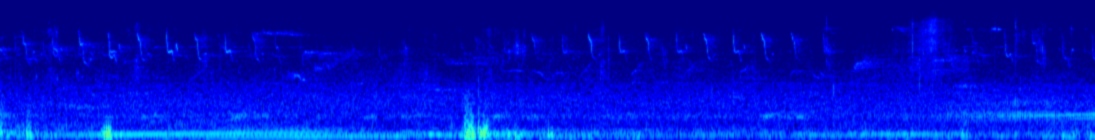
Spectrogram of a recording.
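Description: Small birds chirping repeatedly over a low steady hum, with two dull knocks, about a second in and again at about six seconds.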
